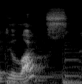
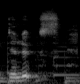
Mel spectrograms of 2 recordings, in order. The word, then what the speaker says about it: deluxe: wave Deluxe Deluxe Deluxe do you say Deluxe I think Americans say Deluxe um we pronounce it the French way and say Deluxe now the fibers are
